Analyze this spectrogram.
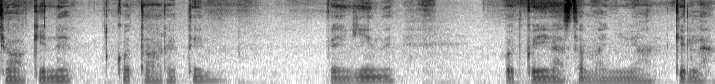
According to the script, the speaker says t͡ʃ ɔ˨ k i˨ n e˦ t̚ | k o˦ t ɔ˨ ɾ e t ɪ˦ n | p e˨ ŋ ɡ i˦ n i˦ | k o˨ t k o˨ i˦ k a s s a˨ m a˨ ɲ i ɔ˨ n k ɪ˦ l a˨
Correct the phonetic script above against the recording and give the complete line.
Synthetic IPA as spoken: t͡ʃ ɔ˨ k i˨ n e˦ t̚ | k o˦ t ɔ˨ ɾ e t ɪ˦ n | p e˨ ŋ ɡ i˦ n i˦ | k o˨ t k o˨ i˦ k a s t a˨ m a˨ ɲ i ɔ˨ n k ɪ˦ l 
